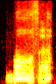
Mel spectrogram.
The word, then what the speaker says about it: rather: sound elegant is that we don't pronounce the letter R at the end of the words unless it's followed by a vow letter or vow words. Let's say for example in a words like rather for example it sounds like rather water and even daughter father sister. If you've noticed I don't pronounce the letter R because it's followed by it doesn't follow by a vowel.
